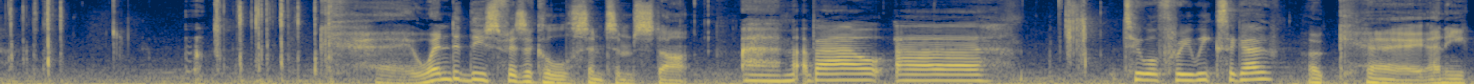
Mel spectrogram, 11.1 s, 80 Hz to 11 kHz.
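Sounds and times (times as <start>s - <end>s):
typing on a computer keyboard: 0.0s - 0.5s, 1.6s - 2.5s
steady low hum: 0.0s - 11.0s
speech: 2.8s - 7.6s, 8.4s - 11.0s.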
